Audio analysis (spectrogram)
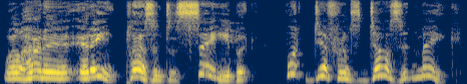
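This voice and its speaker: A man's voice: extremely high pitch, very animated, measured pace, darkish tone, slightly rough, heavily acted. A man playing a folksy, slangy American sidekick in a 1940s-style radio drama. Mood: puzzled, wry. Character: folksy, eager tough-guy sidekick called Doc.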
